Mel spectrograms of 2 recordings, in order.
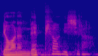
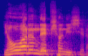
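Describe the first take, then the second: First: Quiet reading. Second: 여호와는 punched high and loud, falling at the end; loud declaration. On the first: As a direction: read it softly to yourself. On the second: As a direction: shout it out as a triumphant declaration. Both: Shown as a demonstration.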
